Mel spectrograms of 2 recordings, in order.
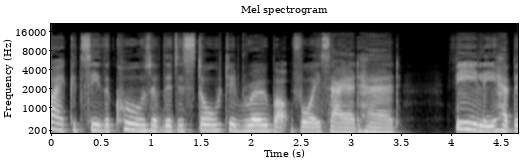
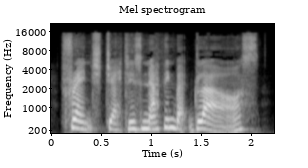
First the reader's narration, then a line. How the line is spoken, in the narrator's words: she spat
